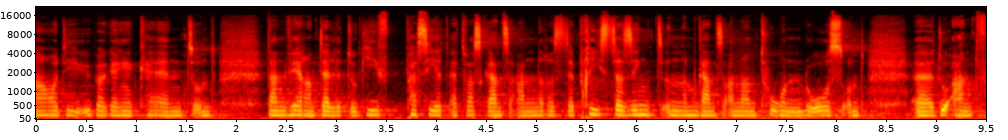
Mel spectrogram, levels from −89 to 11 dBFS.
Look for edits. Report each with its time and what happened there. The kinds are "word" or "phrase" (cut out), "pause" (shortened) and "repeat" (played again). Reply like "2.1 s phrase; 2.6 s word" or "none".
none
